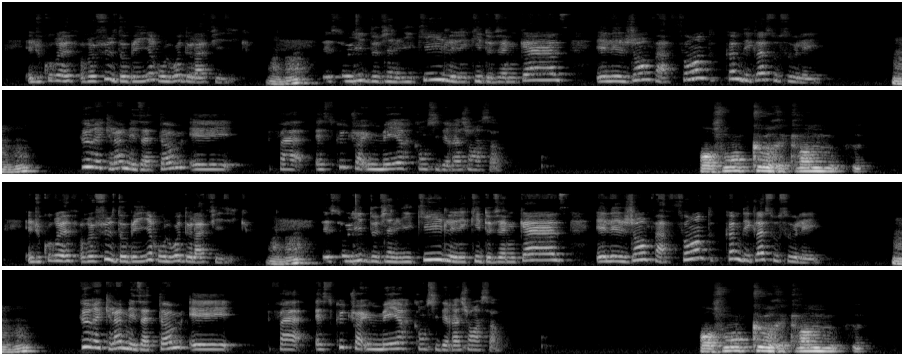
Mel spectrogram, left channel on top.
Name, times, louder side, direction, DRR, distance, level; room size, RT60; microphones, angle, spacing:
voice 1, 0.1-2.3 2.7-8.2 9.8-11.3 11.8-14.0, right 3 dB, 90° right, 0.6 m, -27 dB
voice 2, 2.6-3.1 8.9-9.4 16.0-17.6, right 1 dB, ahead, 0.3 m, -19 dB
3.2 x 2.9 x 2.3 m
head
